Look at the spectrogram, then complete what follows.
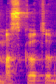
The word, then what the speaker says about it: mascota: the same brand, because brand of mascot, it's actually mascota, but you can call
